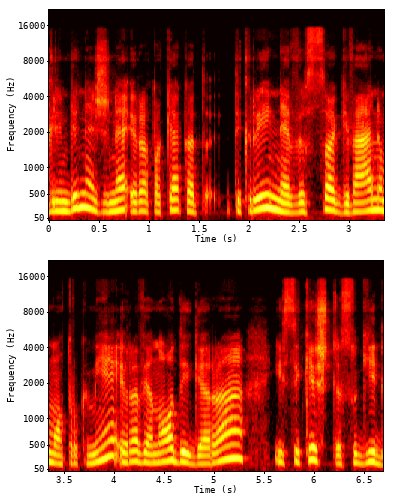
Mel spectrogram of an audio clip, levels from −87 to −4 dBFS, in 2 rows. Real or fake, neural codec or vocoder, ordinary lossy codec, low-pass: real; none; Opus, 24 kbps; 14.4 kHz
